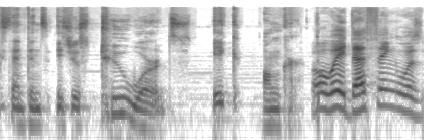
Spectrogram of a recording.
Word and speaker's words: Ik Onkar: Opening sentence is just Ik Onkar. Ik Onkar. Two words.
